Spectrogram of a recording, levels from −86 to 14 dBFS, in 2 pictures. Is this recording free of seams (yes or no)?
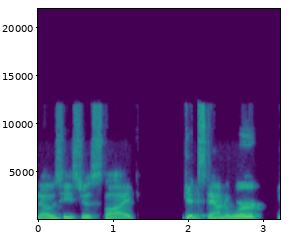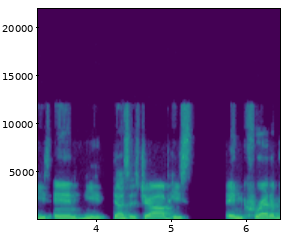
yes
